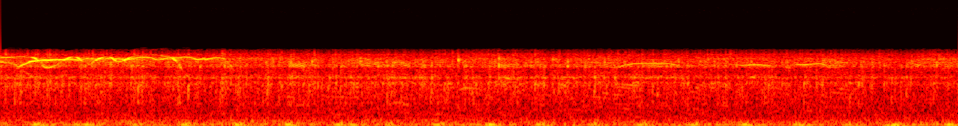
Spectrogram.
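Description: Open-air ambience on a small camera microphone: an irregular low rumble of wind on the mic, with faint, wavering high chirps in the first second or so and again about four to five seconds in.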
